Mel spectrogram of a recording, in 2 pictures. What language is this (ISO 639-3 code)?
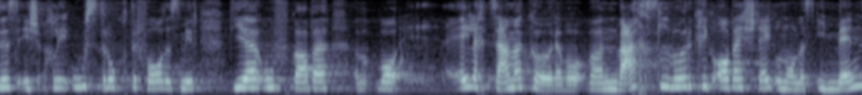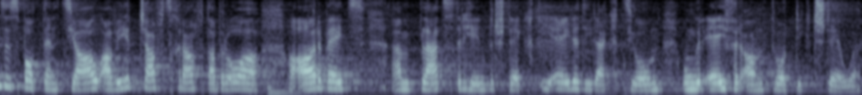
gsw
